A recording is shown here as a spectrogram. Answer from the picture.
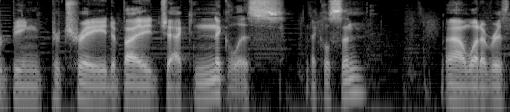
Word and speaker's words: Nicholson: Nicholson hold on I gotta see how you pronounce that goofy goofy me yeah okay it's Jack Nicholson so he betrayed the Joker kind of like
